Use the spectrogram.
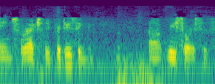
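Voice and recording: A man speaks softly. His voice has a slightly husky edge.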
